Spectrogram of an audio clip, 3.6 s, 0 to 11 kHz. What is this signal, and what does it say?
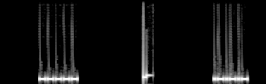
Morse code, heard as a keyed tone, about 45 wpm, 700 Hz. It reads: 0 .
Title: Single Character (Letter:Number:Punctuation:Prosign) Alt 45wpm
